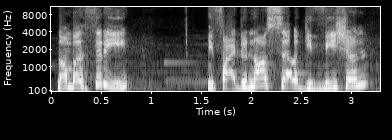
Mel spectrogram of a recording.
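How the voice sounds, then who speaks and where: A man with a strong Nigerian accent and a high voice speaks as an interview guest. He talks in a motivational, sermon-like way, repeating key phrases for emphasis and throwing out rhetorical questions. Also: expressive, a little slow, bright, forceful tone, faint music behind. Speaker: guest, cybersecurity expert and entrepreneur. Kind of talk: interview conversation, motivational talk.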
